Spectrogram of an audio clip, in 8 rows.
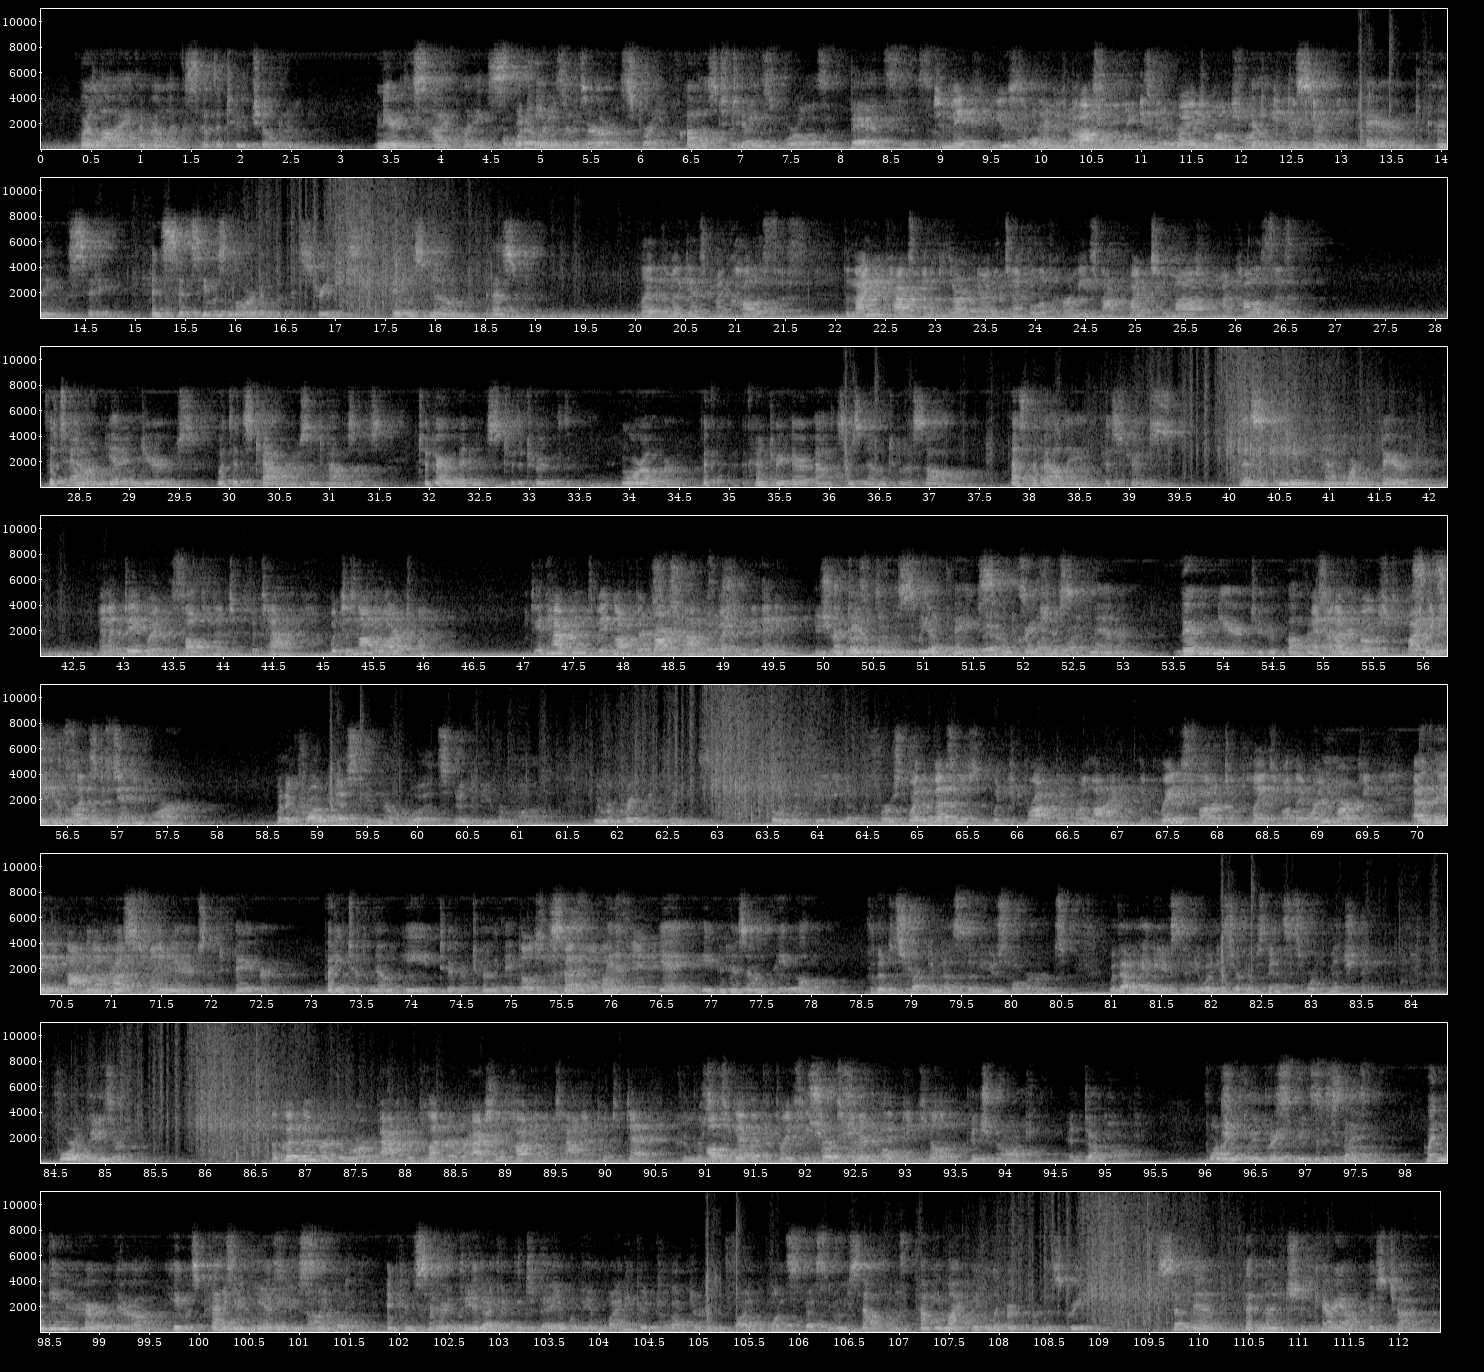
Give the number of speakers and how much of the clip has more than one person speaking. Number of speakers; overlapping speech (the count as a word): three, about 23%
